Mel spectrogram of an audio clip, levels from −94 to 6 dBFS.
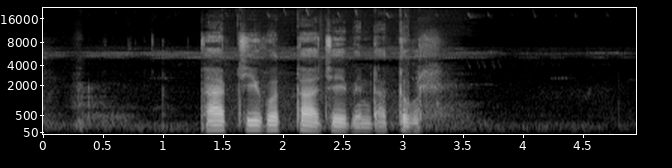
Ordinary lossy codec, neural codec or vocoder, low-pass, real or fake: none; none; none; real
